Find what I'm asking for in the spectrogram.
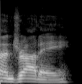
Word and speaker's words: Andrade: Well, I know it's Andrade, right? – The American version, yes.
